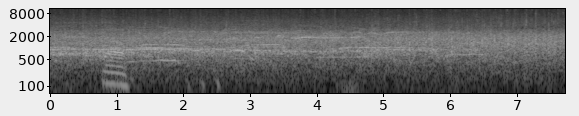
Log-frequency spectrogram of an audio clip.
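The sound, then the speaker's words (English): A crowd applauds steadily throughout after St. Paul Mayor Chris Coleman proclaims Thursday, December 11th, 2008, The Morning Show Day in St. Paul. A dense wash of clapping holds at an even level, with a brief voice-like tone near the start poking through the noise. “You know, the laugh lines, the applause.”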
